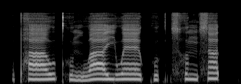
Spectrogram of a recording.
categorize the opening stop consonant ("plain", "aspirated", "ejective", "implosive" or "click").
aspirated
